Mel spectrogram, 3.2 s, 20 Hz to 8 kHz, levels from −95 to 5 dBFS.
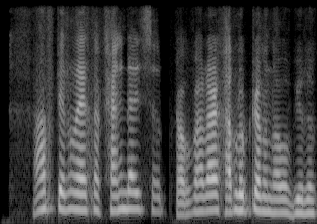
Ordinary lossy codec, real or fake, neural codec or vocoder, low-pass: none; fake; codec, 16 kHz in and 24 kHz out, 0.4 kbps, LongCat-Audio-Codec, four codebook decoder; 7.2 kHz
